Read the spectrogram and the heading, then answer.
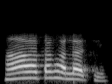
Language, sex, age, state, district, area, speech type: Odia, female, 30-45, Odisha, Dhenkanal, rural, conversation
